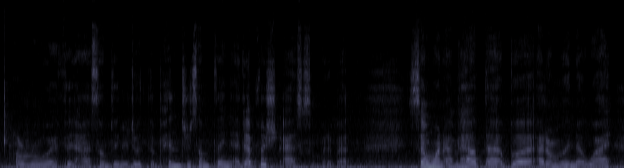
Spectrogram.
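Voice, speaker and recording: A woman with a fairly high pitch and lively intonation talks at a very fast pace, with audible room echo and noticeable background noise. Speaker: vlogger in halo traction. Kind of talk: casual vlog. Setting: outdoors.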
